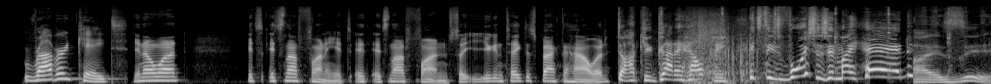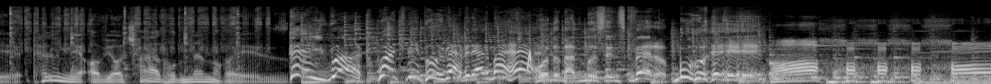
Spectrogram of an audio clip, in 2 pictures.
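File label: animation, men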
